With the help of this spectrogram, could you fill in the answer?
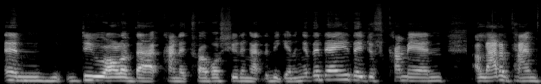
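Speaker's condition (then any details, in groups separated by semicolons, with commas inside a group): Hearing loss; lifelong hearing loss since childhood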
